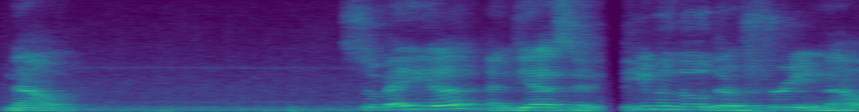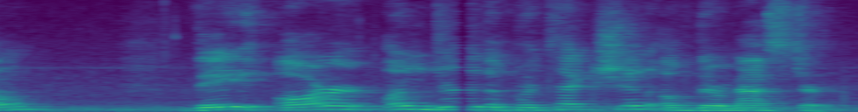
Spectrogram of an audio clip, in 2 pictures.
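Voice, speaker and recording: American male teacher, casual storyteller who quizzes the class, slightly high voice, recorded from a distance. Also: lively intonation, takes it slowly. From United States. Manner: conversational, quizzes listeners, chuckles through anecdotes. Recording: echoey room, mic far off, faint background hum.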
